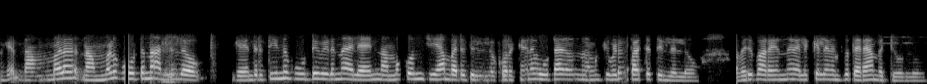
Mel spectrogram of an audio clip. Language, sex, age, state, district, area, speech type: Malayalam, female, 18-30, Kerala, Kottayam, rural, conversation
